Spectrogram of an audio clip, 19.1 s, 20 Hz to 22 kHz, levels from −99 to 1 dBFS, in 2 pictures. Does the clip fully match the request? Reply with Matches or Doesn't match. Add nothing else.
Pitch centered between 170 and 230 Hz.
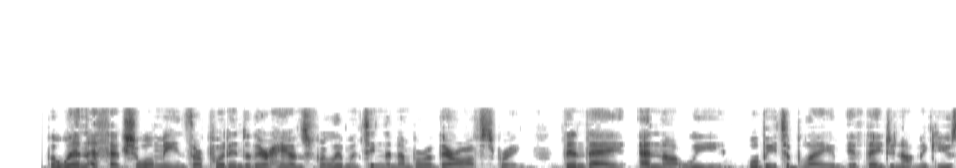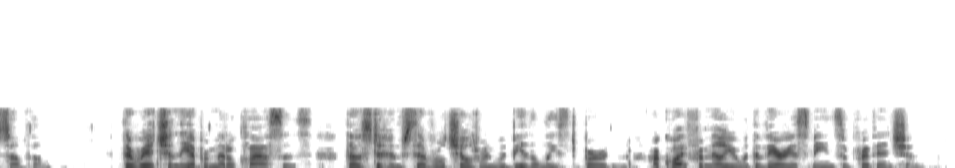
Matches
